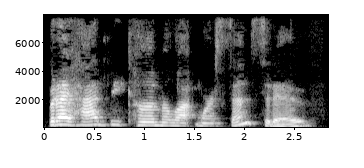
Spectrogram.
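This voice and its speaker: Bright-voiced woman chatting as host. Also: mid-range voice, lively intonation, measured pace. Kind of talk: casual chat.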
